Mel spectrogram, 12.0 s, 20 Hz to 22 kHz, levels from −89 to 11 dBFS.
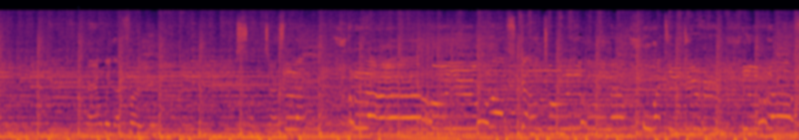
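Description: There are no technical faults to describe at any point in this clip.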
